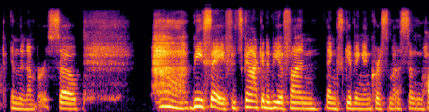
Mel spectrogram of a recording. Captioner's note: sighs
